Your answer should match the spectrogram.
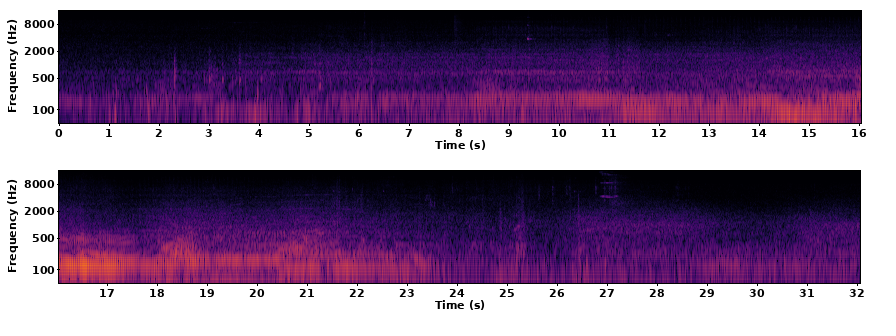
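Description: A big truck's engine running as it manoeuvres, its note shifting up and down, growing louder to a peak a little past halfway and then fading away.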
